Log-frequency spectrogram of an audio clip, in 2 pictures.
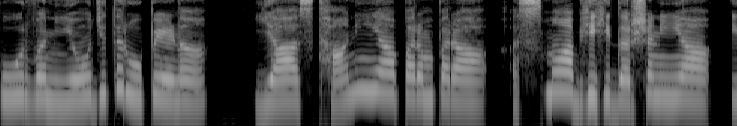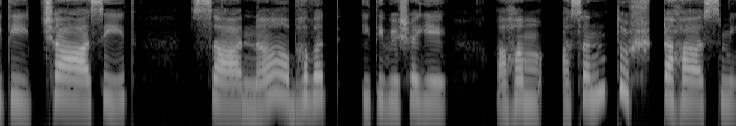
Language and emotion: Sanskrit, sad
